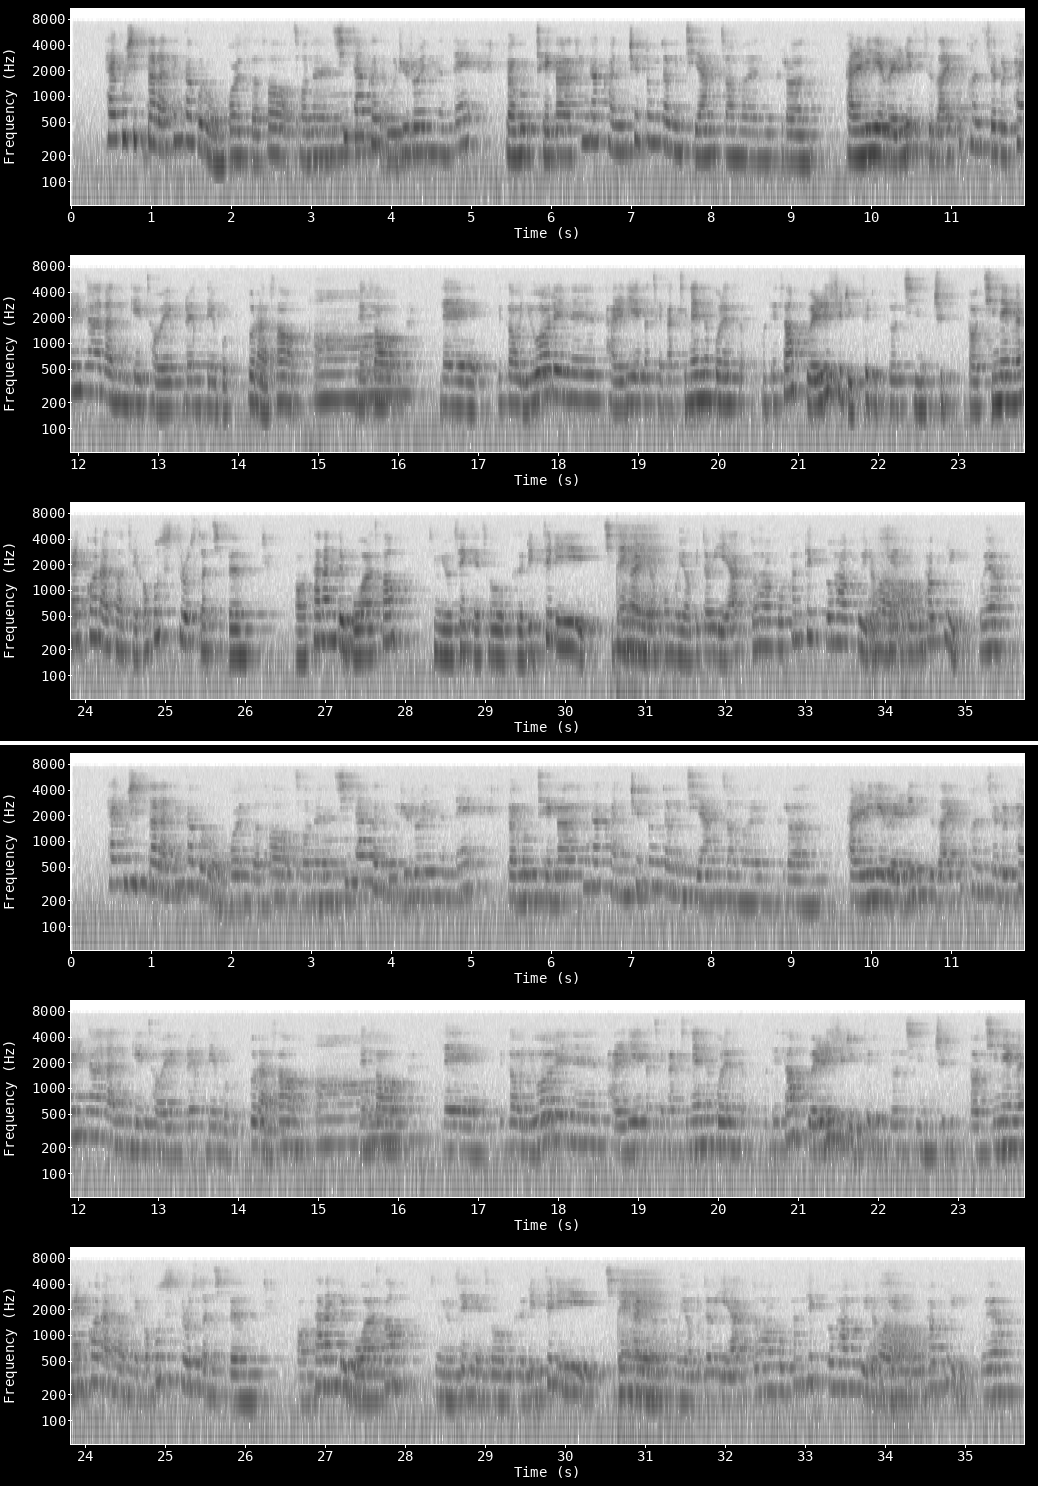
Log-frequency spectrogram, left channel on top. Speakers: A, on the left (about 70°); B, on the left (about 55°).
A: 살고 싶다라는 생각으로 온 거였어서 저는
B: 음.
A: 시작은 의류로 했는데 결국 제가 생각하는 최종적인 지향점은 그런 발리의 웰니스 라이프 컨셉을 팔자라는 게 저의 브랜드의 모토라서
B: 아.
A: 그래서 네 그래서 6월에는 발리에서 제가 지내는 곳에서 곳에서 웰니스 리트릿도 진, 주- 어, 진행을 할 거라서 제가 호스트로서 지금 어, 사람들 모아서 지금 요새 계속 그 리트릿 진행하려고
B: 네.
A: 뭐 여기저기 예약도 하고 컨택도 하고 이렇게도
B: 우와.
A: 하고 있고요.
